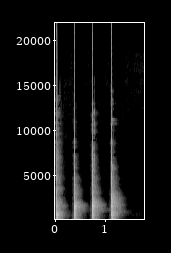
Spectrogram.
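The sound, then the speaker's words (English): Four firm knocks on a door in a steady, evenly spaced rhythm, each a sharp woody thud that fades quickly, with no voices or other sounds around them. “We heard a knock at the door.”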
